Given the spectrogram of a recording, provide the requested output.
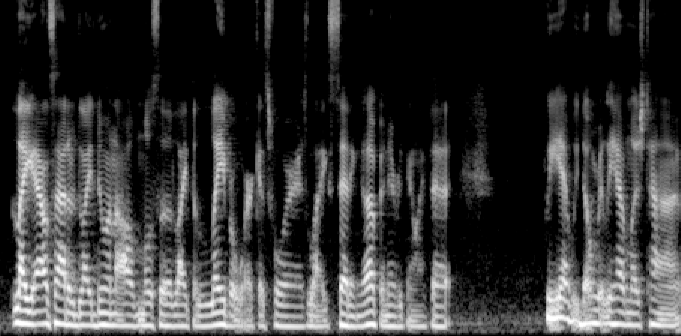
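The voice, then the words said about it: Sleepy, tired-sounding voice. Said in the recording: “even right now I'm sleepy. And you can probably hear it in my voice.”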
